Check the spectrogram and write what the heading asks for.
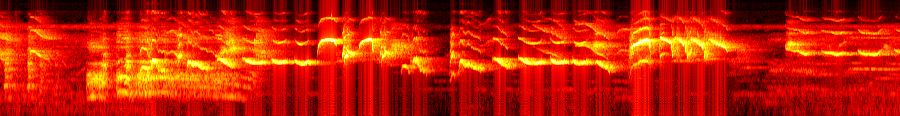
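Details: Lure song of an oriental magpie-robin for birds that will not sing: harsh, grating notes early on, then a long, rapid flow of varied whistles, quick trills and looping high phrases.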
